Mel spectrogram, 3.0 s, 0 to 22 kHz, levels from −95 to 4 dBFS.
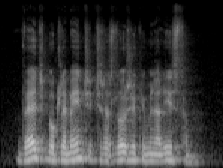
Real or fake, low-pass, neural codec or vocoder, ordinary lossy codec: fake; 19.8 kHz; vocoder, 44.1 kHz, 128 mel bands every 256 samples, BigVGAN v2; none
